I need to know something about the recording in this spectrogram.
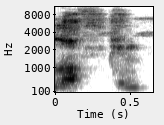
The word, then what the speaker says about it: Lufkin: Don't pronounce every letter. Lufkin. That shit got like Look 5 it up. F's in it.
